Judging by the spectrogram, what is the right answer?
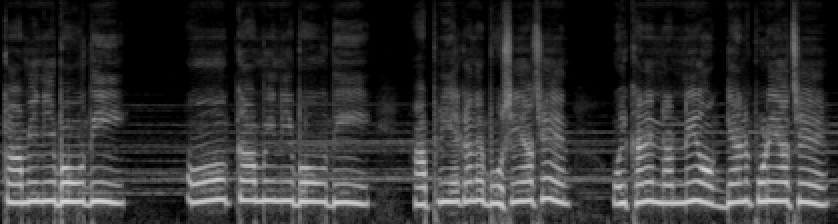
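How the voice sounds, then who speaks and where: A simple-minded, inquisitive village man voiced by a woman in a cartoon tale. The voice is high and mellow with a drawl, over faint music. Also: level tone, slow pace, pauses often. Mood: calling out.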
